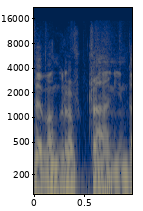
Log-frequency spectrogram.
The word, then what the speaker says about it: Wągrowczanin: miejscu MKS Nielba Wągrowiec, co pewnie interesuje kapitana Grunwaldu Poznań Piotra Nowickiego, bo to jest Wągrowczanin, dobrze wymawiam, prawda? – Dokładnie.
